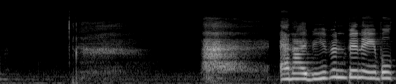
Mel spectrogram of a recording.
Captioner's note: gasps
